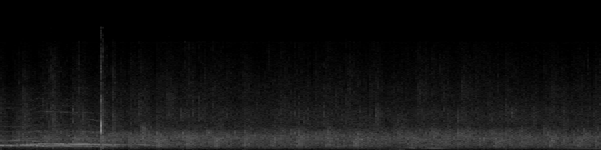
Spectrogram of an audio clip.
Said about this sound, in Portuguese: Vamos aplaudir o Senhor por essa gata.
